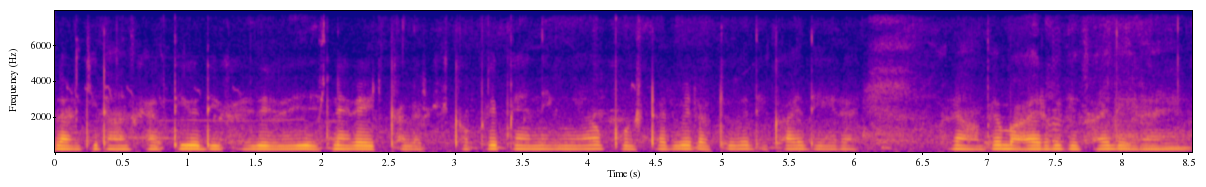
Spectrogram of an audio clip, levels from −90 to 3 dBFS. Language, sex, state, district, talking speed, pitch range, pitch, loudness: Hindi, female, Bihar, Purnia, 225 wpm, 190-200 Hz, 195 Hz, -20 LUFS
